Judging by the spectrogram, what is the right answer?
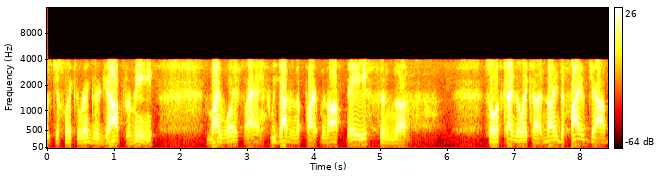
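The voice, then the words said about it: Scratchy voice, rough breathing. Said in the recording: “Pardon my voice if I sound a little scratchy. I came down with a darn cold ... it's a little rough breathing”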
